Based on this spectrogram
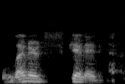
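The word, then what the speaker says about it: Lynyrd Skynyrd: those and the first Leonard Skynyrd album pronounced Leonard skin it and this is if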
